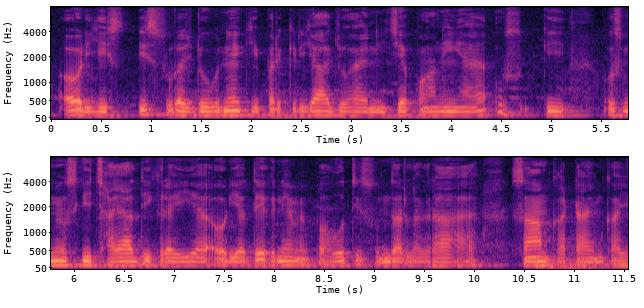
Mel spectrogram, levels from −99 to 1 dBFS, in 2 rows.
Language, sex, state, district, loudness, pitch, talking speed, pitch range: Angika, male, Bihar, Supaul, -31 LUFS, 110 Hz, 170 wpm, 105-110 Hz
